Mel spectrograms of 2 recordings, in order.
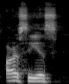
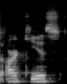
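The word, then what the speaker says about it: Arceus: been saying archist there are other people who pronounce it this arus I do say arus I know the I know the root word I know Pokemon official says archus I don't care I think it sounds silly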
